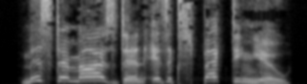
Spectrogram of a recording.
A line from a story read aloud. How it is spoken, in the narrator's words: she yelled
